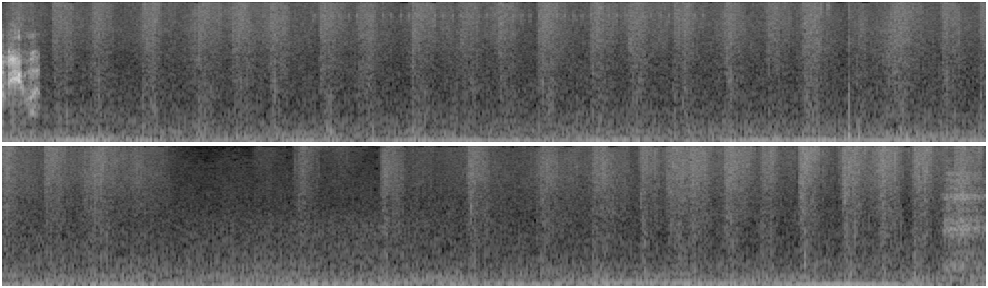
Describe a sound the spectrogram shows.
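Footsteps crunch over grass at a steady pace.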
